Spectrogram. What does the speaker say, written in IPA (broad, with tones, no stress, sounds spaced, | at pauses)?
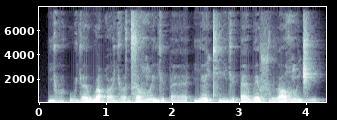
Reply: j ɔ̤˥˩ ʔ u˩ j ɜ˧ w u˥ qʷ ɜ˩ j ʌ˩˥ d͡z ʌ˧ ʁʷ ɛ̃˩˥ j ɪ˥ p æ˩ | j ɛ̃˥˩ cʰ i˧ j ɪ˥ ʔ æ˥˩ w ɛ˥ sʷ ə˧ l ɒ˥ ʁʷ ĩ˩˥ d͡ʒ ɪ˩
